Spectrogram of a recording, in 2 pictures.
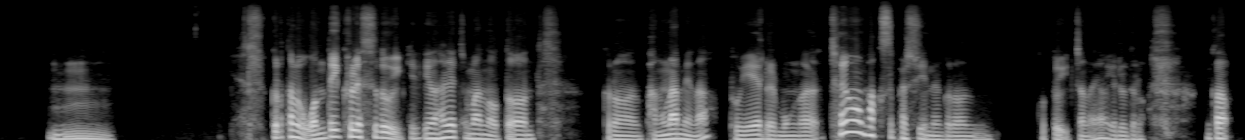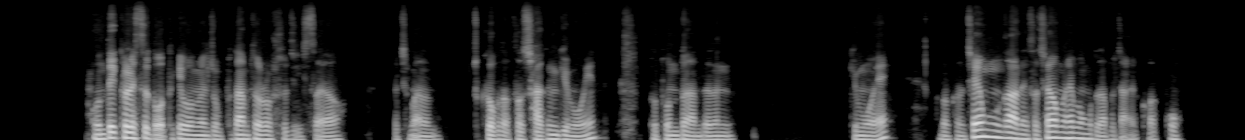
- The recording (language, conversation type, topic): Korean, advice, 새로운 취미를 시작하는 게 무서운데 어떻게 시작하면 좋을까요?
- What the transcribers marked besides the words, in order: in English: "원데이 클래스도"; "있긴" said as "있기긴"; in English: "원데이 클래스도"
